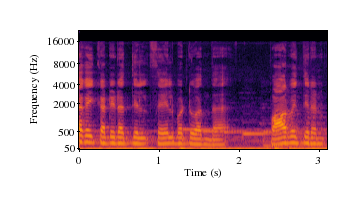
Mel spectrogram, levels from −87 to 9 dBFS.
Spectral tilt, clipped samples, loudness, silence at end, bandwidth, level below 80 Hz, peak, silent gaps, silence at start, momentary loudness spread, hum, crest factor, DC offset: -5.5 dB/octave; under 0.1%; -19 LUFS; 0 s; 16 kHz; -40 dBFS; -2 dBFS; none; 0 s; 12 LU; none; 16 dB; 8%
